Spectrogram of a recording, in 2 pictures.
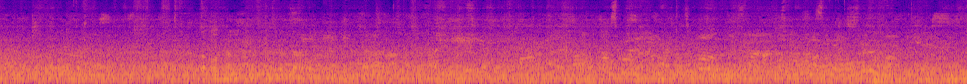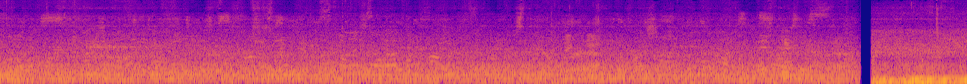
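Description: A crowd of visitors murmurs and chatters in a large echoing hall.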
